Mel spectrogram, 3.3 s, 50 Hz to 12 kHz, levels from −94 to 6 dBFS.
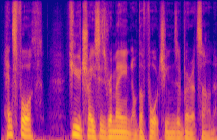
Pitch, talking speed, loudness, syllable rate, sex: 95 Hz, 165 wpm, -16 LUFS, 6.5 syllables/s, male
